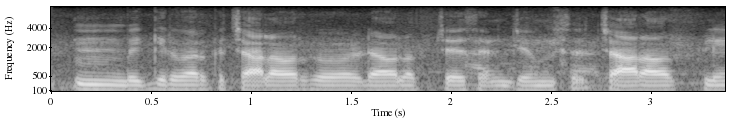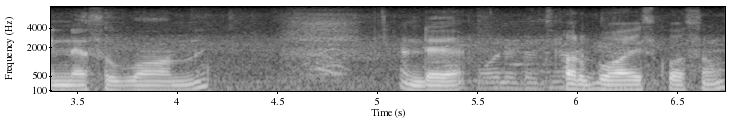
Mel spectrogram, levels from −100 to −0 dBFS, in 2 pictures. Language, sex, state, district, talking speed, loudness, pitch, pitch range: Telugu, male, Andhra Pradesh, Manyam, 135 wpm, -19 LUFS, 115 Hz, 115-125 Hz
